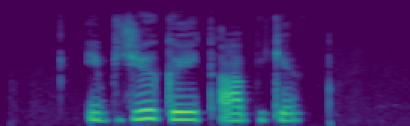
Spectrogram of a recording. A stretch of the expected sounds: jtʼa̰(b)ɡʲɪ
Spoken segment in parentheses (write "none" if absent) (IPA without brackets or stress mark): b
